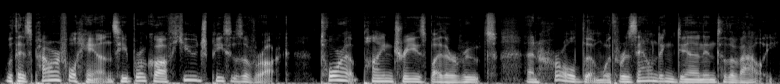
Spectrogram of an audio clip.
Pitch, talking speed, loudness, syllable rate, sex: 130 Hz, 210 wpm, -18 LUFS, 5.0 syllables/s, male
